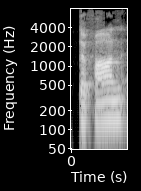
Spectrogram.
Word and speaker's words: Stefan: you don't know that oh you're right it's a bit like stephen in fact so welcome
